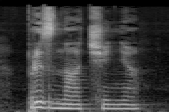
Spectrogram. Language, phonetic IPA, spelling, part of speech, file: Ukrainian, [prezˈnat͡ʃenʲːɐ], призначення, noun, Uk-призначення.ogg
- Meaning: 1. appointment, assignment 2. purpose, function, role 3. prescription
